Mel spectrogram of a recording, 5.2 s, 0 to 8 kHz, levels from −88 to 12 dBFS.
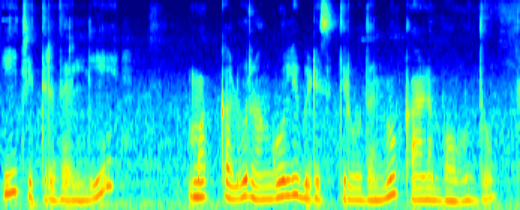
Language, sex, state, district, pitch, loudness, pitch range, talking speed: Kannada, female, Karnataka, Bangalore, 175 Hz, -18 LUFS, 155-215 Hz, 70 wpm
